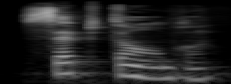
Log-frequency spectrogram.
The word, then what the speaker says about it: septembre: Donc on prononce août, septembre. Ici, le premier e doit être prononcé e. On prononce bien le p et le t.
